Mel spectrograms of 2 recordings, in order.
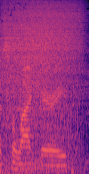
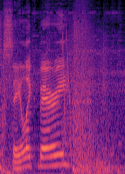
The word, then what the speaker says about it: Salac: I only remember the lychee berry and the salac berry. Because some people pronounce it salic berry.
